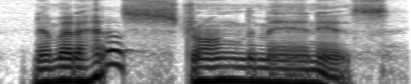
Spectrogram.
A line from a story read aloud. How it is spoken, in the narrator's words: she murmured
